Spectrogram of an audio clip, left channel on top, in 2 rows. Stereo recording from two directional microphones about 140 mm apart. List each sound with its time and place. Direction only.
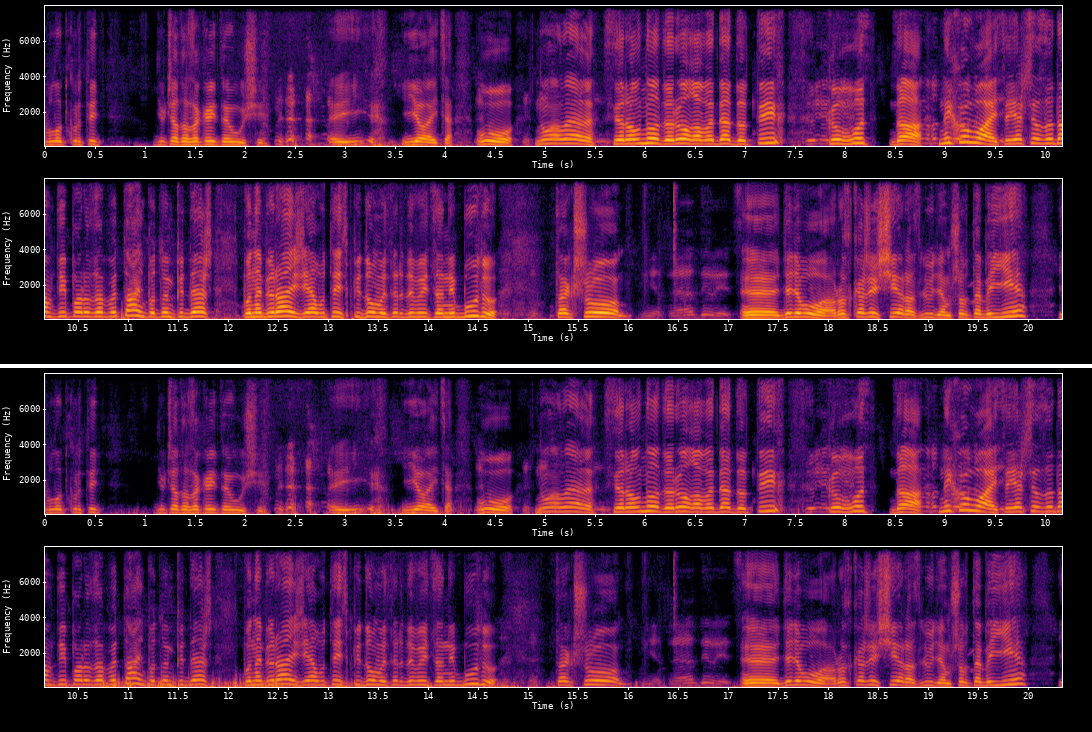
0.0 s speech: 55° left (ahead or behind)
2.3 s speech: 10° right (ahead or behind)
2.8 s speech: 50° left (ahead or behind); by 11.2 s 25° left (ahead or behind)
11.2 s speech: 45° left (ahead or behind); by 14.3 s 30° left (ahead or behind)
14.3 s speech: 50° left (ahead or behind)
17.1 s speech: 15° left (ahead or behind); by 18.7 s 35° left (ahead or behind)
18.7 s speech: 15° left (ahead or behind)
